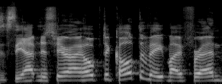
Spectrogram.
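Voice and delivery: high, jovial innkeeper voice; Glenn the innkeeper. Acted. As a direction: charm the guests into staying. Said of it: "he says".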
